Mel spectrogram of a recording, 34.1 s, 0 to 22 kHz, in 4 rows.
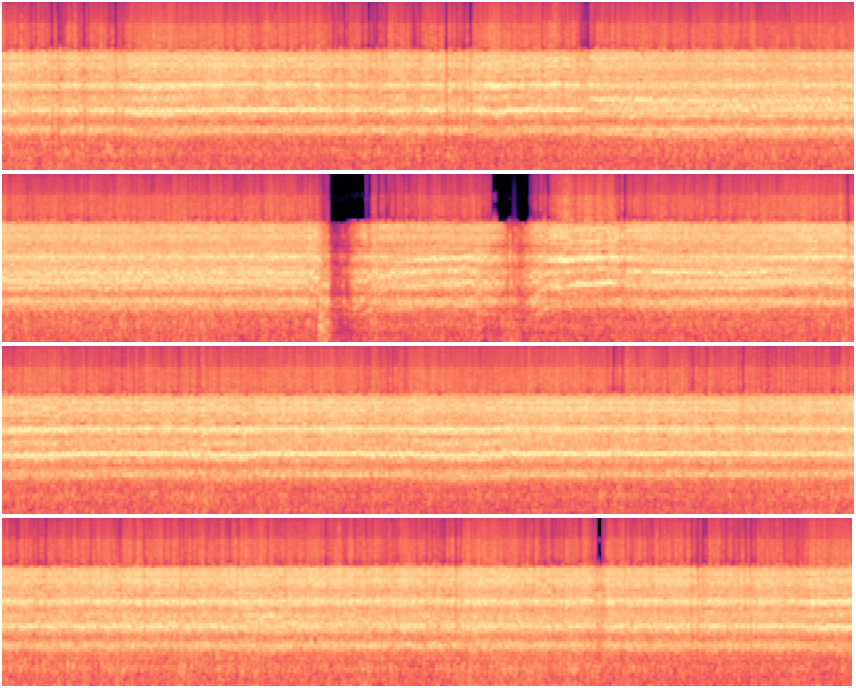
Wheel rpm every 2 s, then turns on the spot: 230, 230, 230, 210, 210, 190, 130, 200, 220, 230, 230, 230, 230, 230, 230, 230, 230.
12-14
